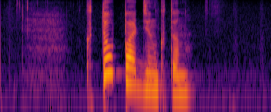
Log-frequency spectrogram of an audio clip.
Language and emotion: Russian, neutral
